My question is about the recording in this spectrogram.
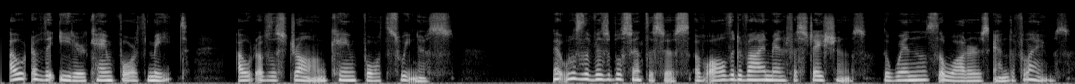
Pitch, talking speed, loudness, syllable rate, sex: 195 Hz, 175 wpm, -18 LUFS, 5.0 syllables/s, female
